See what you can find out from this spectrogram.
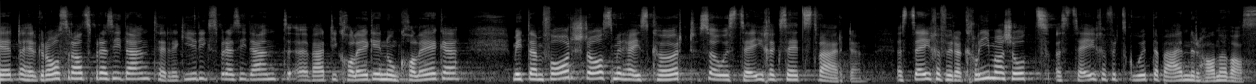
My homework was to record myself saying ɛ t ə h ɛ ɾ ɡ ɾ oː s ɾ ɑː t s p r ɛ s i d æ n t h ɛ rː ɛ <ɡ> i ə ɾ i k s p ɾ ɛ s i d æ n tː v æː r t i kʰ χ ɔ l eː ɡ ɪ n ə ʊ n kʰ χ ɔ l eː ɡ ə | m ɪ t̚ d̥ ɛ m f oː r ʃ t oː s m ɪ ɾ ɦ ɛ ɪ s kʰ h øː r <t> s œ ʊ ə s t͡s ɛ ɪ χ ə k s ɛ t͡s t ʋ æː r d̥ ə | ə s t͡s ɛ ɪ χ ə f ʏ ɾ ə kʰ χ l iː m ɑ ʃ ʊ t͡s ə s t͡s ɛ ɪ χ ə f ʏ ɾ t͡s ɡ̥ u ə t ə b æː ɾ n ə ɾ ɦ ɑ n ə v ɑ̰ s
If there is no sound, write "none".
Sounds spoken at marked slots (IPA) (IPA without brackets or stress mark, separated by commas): ɡ, t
